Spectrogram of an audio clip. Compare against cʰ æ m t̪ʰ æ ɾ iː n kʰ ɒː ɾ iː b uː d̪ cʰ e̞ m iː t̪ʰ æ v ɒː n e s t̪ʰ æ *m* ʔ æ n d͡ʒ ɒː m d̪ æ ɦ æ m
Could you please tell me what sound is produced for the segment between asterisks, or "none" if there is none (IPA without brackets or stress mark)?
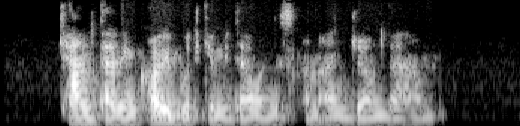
m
